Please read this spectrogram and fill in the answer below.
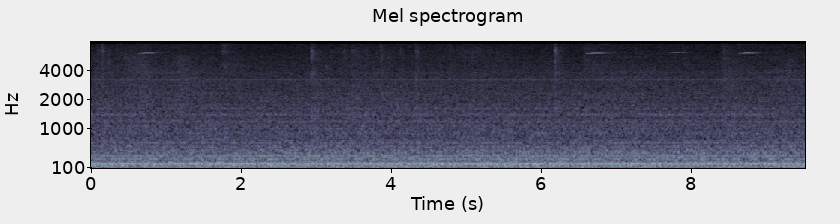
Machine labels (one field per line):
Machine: fan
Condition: normal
